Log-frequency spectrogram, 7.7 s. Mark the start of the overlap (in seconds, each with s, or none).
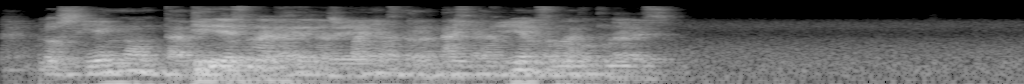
1.4 s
